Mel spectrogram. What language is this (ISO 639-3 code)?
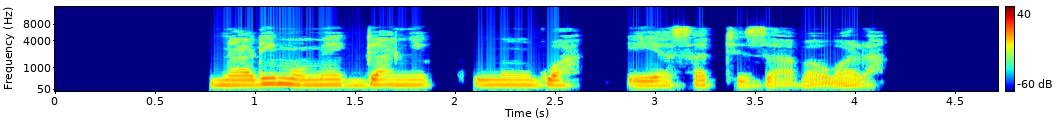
lug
